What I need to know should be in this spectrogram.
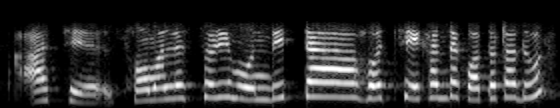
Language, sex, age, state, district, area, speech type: Bengali, female, 18-30, West Bengal, Birbhum, urban, conversation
